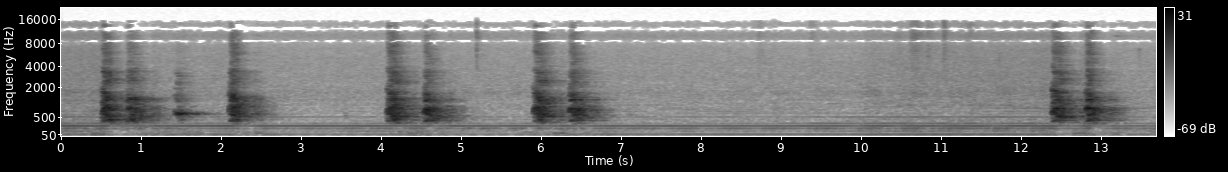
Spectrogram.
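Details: American Bully pitbulls named Navi and Nyla, two dogs, barking in short bursts: doubled and single loud barks spaced a second or two apart, with a quiet pause before a final pair of barks; steady low hum beneath.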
